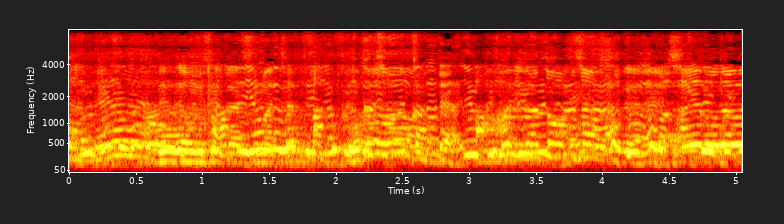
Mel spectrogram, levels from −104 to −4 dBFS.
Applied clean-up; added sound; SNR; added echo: none; Brass instrument; 19 dB; reverberation time 0.2 s.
